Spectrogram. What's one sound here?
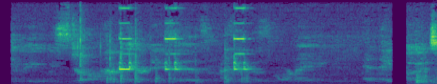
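Microwave buttons beep as they are pressed.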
